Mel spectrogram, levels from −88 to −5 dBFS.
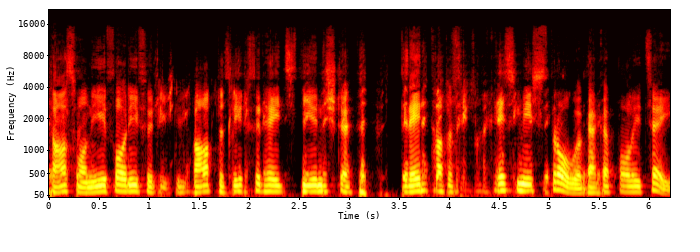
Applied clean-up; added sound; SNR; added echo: neural mask model DeepFilterNet 3.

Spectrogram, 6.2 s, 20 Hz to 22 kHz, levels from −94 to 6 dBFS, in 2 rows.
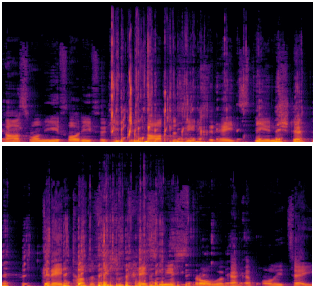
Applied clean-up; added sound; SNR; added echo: classical method log-MMSE.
